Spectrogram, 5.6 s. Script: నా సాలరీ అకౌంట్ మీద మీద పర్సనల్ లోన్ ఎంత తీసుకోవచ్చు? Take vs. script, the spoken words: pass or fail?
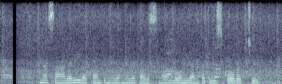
pass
